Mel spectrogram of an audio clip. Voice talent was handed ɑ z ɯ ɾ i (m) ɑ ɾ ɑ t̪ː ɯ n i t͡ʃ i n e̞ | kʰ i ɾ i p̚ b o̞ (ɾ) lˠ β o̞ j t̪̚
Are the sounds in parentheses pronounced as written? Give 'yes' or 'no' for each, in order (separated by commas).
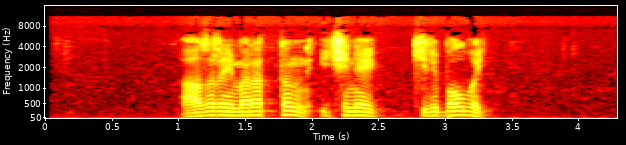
yes, no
